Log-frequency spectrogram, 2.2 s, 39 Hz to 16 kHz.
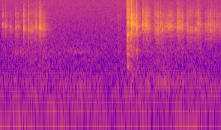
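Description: Fine 0.3 mm wire being drawn through a loop of a 0.6 mm wire frame: a soft, high scratchy rasp of wire sliding over wire, once briefly at the start and again, louder, about a second and a quarter in.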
